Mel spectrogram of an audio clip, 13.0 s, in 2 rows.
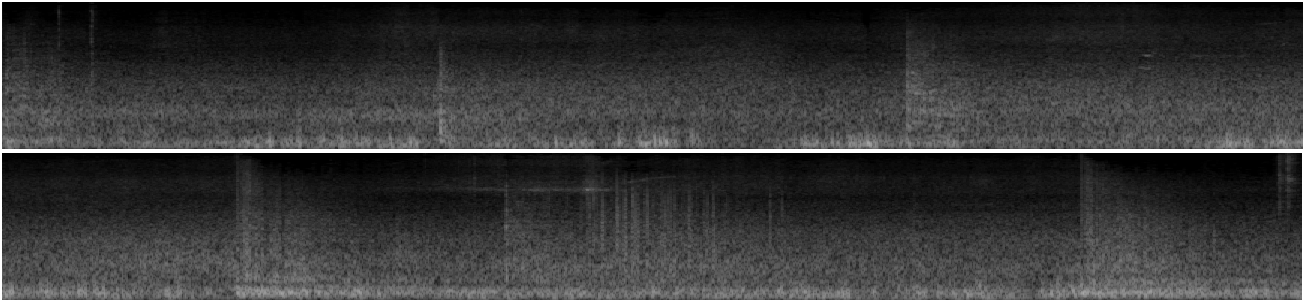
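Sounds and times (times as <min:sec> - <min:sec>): low traffic rumble: 0:00.0 - 0:13.0
firework crackles: 0:07.5 - 0:13.0
firework shells bursting: 0:07.7 - 0:10.7.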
